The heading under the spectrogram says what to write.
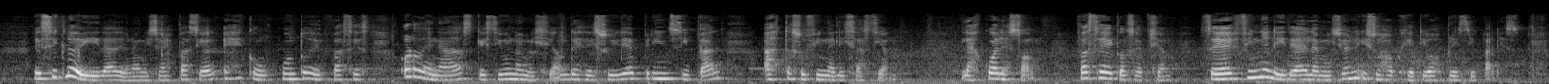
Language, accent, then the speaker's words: Spanish; Córdoba, Argentina; soy de Córdoba, Argentina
